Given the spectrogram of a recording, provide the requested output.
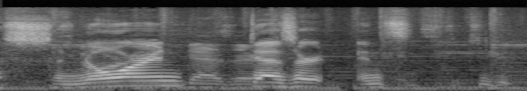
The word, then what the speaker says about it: Sonoran Desert Institute: The Sonoran Desert Institute.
